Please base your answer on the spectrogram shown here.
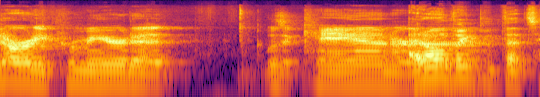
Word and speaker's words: Cannes: But Cannes. Can't whatever. There's no S. The S is silent. It's French.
